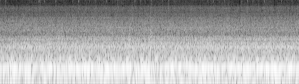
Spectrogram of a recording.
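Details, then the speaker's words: Combine header engaged straight-cutting tough, damp canola gives a deep, steady rumble with no sharp knocks; heavy crop load, rough but not violent. "he sure is rumbling this it's not a violent Rumble but you can definitely hear there's a lot of stuff going on down there"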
